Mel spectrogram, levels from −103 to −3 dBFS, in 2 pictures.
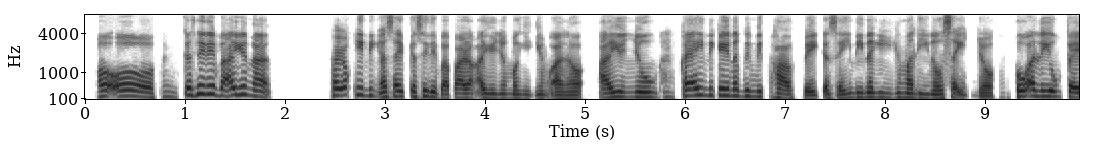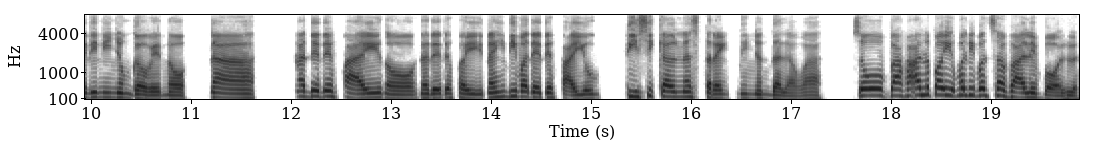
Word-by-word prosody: Oo, 195 -4 +2 0.3
kasi 240 +4 +2
'di 275 - +3
ba - - +2
ayun 255 0 0
nga 200 - +2 0.6
pero 230 +2 +2
kidding 230 -5 -3
aside 185 +2 +2
kasi 185 +2 -1
'di 175 - +2
ba 140 -1 0
parang 150 -1 0
ayun 145 -1 -1
yung 140 - -13
magiging 130 -1 -5
ano, 120 0 +1 0.2
ayun 170 +3 +2
yung 170 -1 +2 0.2
kaya 220 +1 +4
hindi 235 -1 -6
kayo 225 -1 +3
nagme-meet 195 -2 -2
halfway 135 -5 +1
kasi 130 0 -1
hindi 165 +1 -4
nagiging 160 -1 -2
malinaw 145 -3 0
sa 135 - 0
inyo 105 -4 -2 0.2
kung 195 +1 +4
ano 210 -2 +2
yung 195 -1 +1
puwede 165 -1 +2
ninyong 160 -2 -2
gawin 120 -3 +2
'no, 115 -1 +1 0.2
na 145 -3 +2 0.4
nade-defy 185 -6 +1
'no, 130 -2 0
nade-defy 145 -1 +1
na 160 - +2
hindi 185 +3 -2
made-defy 165 -9 +1
yung 135 0 -5 0.3
physical 190 0 +1
na 180 0 0
strength 140 -4 -1
ninyong 135 -2 -4
dalawa 115 0 -2 0.3
so 225 0 +3
baka 220 +1 -1
ano 250 - +1
pa 245 -2 +3
yung 225 -1 -1
maliban 235 -1 +1
sa 220 +1 +1
volleyball? 155 -11 +1
160 Hz, 175 wpm, -22 LUFS, 140-195 Hz, 0.6 s, kaya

